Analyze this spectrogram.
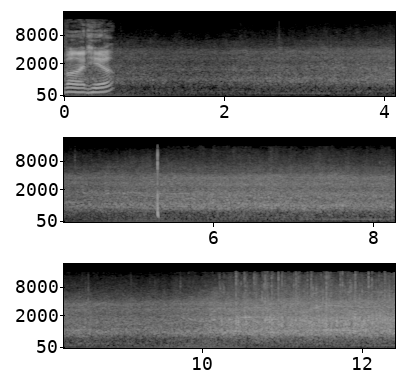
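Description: A crowd murmurs and cheers, growing louder.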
